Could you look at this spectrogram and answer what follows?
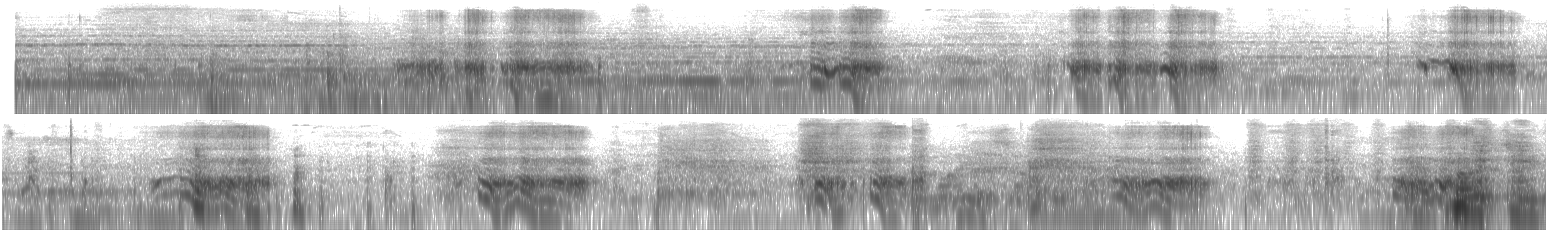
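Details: Snoring from Drake, an animated character. Slow, rough snores over background music, about eight in fifteen seconds.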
